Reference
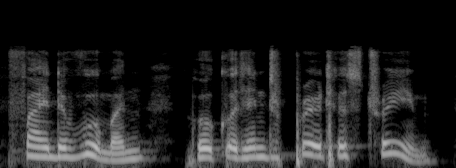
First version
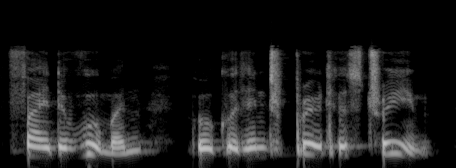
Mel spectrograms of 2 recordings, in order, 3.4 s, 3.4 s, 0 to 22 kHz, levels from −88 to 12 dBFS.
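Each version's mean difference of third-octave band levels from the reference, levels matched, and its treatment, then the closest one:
6.5 dB: Butterworth high-pass 260 Hz 96 dB per octave
parametric band 470 Hz +6.5 dB 1.3 octaves
downward compressor 6 to 1, threshold −28 dBFS, peak gain reduction 14.5 dB
multiband upward and downward expander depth 100%
level +8 dB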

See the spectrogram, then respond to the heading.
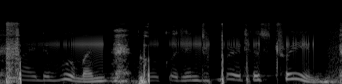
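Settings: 9.5 dB: loose part that buzzes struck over −33 dBFS, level −24 dBFS
dynamic equaliser 3,400 Hz, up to +6 dB, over −51 dBFS, Q 1.6
gate with flip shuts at −27 dBFS, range −41 dB
multiband upward and downward compressor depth 100%
level +16 dB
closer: first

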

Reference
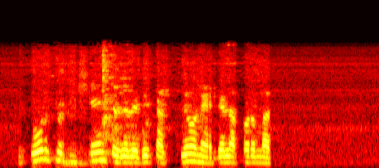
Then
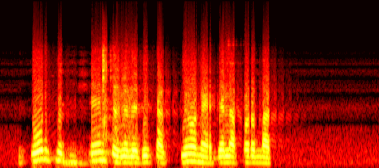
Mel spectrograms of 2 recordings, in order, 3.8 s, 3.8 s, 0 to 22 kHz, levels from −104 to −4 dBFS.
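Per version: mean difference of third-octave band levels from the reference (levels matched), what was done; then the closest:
3.0 dB: adaptive Wiener filter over 41 samples
delay with a high-pass on its return 75 ms, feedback 50%, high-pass 1,700 Hz, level −21 dB
level +4.5 dB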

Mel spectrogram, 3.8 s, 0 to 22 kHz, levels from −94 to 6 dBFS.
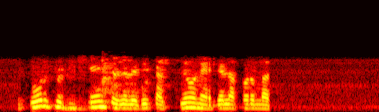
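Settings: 5.0 dB: Butterworth low-pass 2,400 Hz 96 dB per octave
parametric band 190 Hz +10.5 dB 0.57 octaves
level +1.5 dB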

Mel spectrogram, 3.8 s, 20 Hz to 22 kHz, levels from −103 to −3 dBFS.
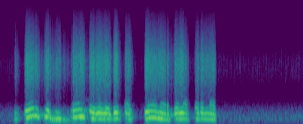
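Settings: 9.0 dB: inverse Chebyshev low-pass filter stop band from 1,300 Hz, stop band 70 dB
short delay modulated by noise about 2,800 Hz, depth 0.096 ms
level −1 dB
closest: first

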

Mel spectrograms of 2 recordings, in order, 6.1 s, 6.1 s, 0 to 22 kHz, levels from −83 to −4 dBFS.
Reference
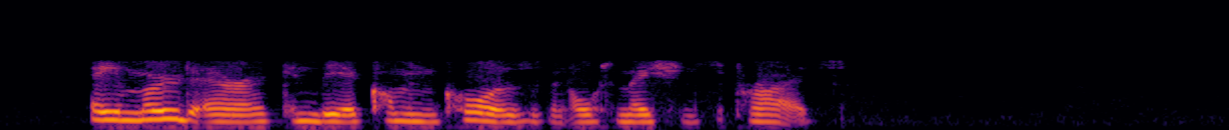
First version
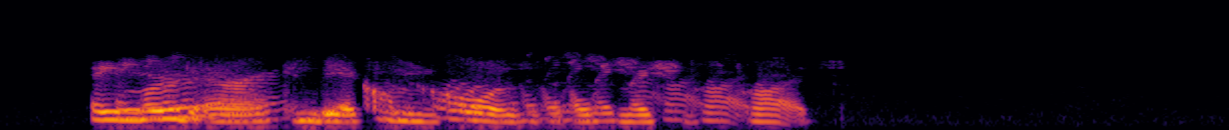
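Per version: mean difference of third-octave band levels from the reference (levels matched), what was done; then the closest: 3.5 dB: delay with pitch and tempo change per echo 170 ms, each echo +2 semitones, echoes 3, each echo −6 dB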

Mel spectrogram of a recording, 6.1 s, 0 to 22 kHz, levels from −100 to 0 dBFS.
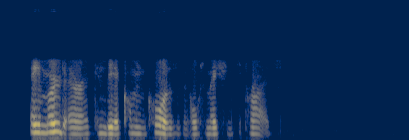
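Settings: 5.5 dB: expander for the loud parts 2.5 to 1, over −35 dBFS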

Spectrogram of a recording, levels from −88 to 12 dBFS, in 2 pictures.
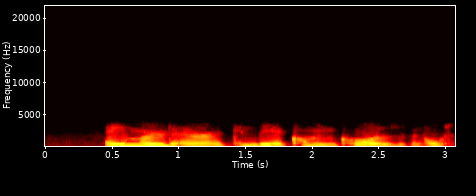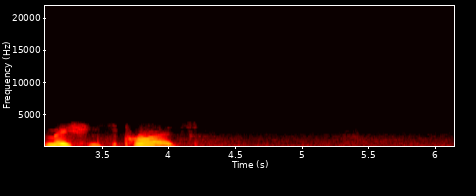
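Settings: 1.5 dB: low-pass filter 1,900 Hz 24 dB per octave
level +8.5 dB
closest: third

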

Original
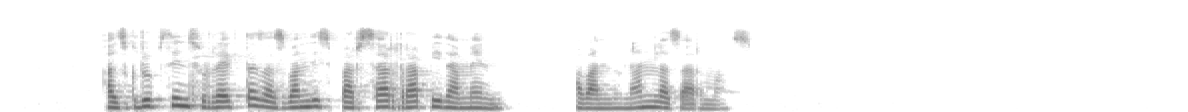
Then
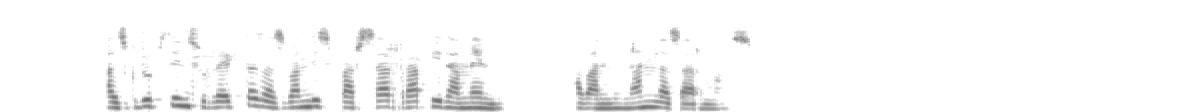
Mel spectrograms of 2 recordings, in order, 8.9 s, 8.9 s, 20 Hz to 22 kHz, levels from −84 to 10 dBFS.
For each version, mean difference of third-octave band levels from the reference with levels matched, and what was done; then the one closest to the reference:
6.0 dB: spectral dynamics exaggerated over time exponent 2
high-pass filter 600 Hz 6 dB per octave
reversed playback
downward compressor 8 to 1, threshold −50 dBFS, peak gain reduction 19.5 dB
reversed playback
brickwall limiter −44.5 dBFS, peak gain reduction 6.5 dB
level +16.5 dB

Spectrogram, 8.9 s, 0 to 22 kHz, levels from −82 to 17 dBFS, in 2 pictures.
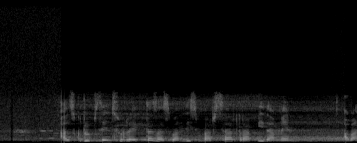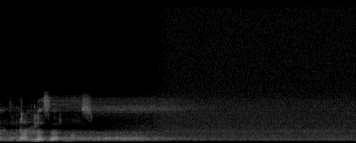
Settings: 13.5 dB: elliptic high-pass filter 560 Hz, stop band 60 dB
downward compressor, threshold −34 dBFS, peak gain reduction 7.5 dB
dense smooth reverb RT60 2.2 s, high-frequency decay 0.95×, DRR 12 dB
multiband upward and downward compressor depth 100%
level +2.5 dB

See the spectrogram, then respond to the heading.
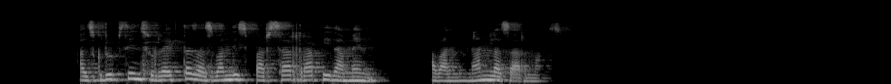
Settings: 3.5 dB: noise gate −46 dBFS, range −14 dB
brickwall limiter −25.5 dBFS, peak gain reduction 8 dB
transient designer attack −1 dB, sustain +4 dB
reverb whose tail is shaped and stops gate 150 ms flat, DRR 11 dB
level +6.5 dB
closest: third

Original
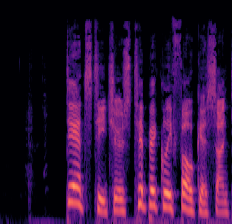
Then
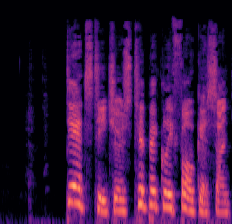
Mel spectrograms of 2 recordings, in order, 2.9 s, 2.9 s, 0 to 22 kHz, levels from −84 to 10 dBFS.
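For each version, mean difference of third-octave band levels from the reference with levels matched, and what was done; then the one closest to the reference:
2.5 dB: double-tracking delay 19 ms −6 dB
phaser whose notches keep moving one way falling 1.9 Hz
level +4 dB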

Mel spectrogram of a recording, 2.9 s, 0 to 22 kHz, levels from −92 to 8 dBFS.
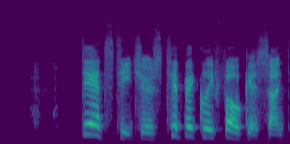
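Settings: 9.5 dB: high-pass filter 630 Hz 24 dB per octave
high-frequency loss of the air 330 metres
level −8 dB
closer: first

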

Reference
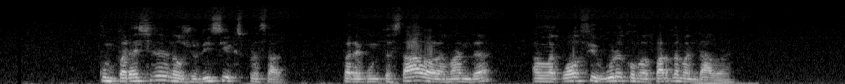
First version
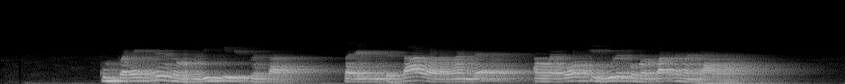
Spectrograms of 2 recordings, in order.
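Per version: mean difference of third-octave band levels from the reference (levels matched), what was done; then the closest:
10.0 dB: peak hold with a decay on every bin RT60 1.73 s
low-pass filter 1,300 Hz 24 dB per octave
brickwall limiter −12.5 dBFS, peak gain reduction 8.5 dB
level −1.5 dB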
